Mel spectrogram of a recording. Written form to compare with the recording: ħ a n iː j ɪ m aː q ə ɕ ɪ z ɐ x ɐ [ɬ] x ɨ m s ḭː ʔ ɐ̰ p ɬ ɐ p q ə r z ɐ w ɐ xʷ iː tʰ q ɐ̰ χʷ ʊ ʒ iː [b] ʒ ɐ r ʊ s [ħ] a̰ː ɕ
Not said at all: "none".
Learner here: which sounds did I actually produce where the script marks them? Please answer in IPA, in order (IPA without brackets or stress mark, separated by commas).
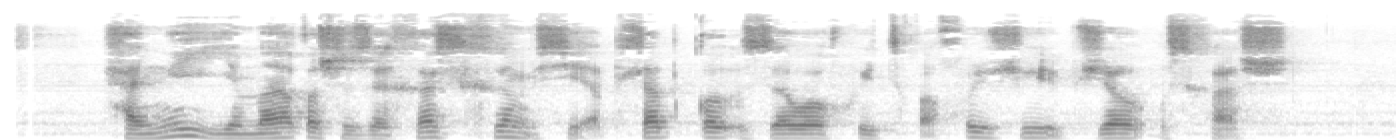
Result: ɬ, b, x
